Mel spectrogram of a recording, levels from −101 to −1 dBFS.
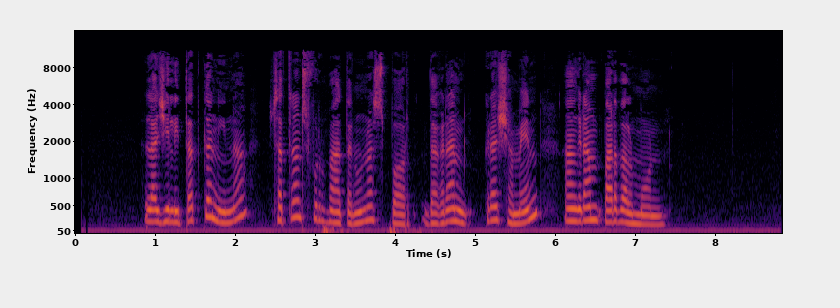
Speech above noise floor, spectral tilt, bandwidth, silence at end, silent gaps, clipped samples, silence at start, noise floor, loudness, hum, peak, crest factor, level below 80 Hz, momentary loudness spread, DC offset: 24 dB; -4.5 dB/octave; 11.5 kHz; 0.25 s; none; under 0.1%; 0.1 s; -66 dBFS; -43 LUFS; none; -26 dBFS; 18 dB; -62 dBFS; 8 LU; under 0.1%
